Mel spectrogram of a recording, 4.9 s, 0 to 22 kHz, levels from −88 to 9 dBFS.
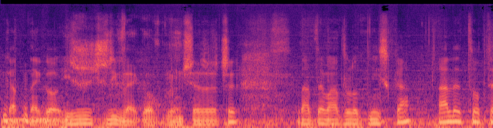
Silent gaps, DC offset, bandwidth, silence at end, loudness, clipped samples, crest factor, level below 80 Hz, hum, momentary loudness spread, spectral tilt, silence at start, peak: none; under 0.1%; over 20 kHz; 0 s; -13 LUFS; under 0.1%; 12 dB; -22 dBFS; none; 6 LU; -5 dB/octave; 0 s; 0 dBFS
